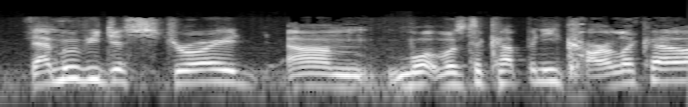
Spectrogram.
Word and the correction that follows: Carolco: I think? – Really? Oh, yeah. Carolco. – Yeah, right? – Yeah, that's how you say it.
